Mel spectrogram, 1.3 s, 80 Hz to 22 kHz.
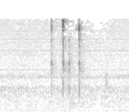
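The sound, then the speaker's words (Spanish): Quick, crisp clicks of a small device's button pressed twice in rapid succession to change its power setting from 20 to 18 watts, fairly quiet, with no voices. “Que queremos cambiarlo a 18, dos clics rápidos.”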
